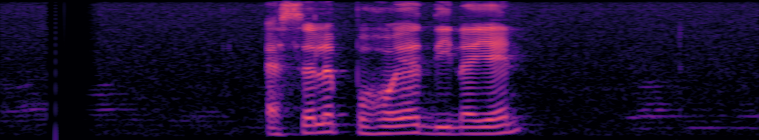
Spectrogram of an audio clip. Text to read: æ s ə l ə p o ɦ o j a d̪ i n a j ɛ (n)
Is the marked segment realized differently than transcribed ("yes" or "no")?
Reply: no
